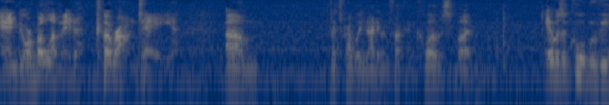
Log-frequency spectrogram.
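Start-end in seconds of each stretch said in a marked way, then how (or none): 0.0-2.3 cheesy, corny put-on character voice. Speaker impersonating a movie character's voice: cheesy Karante impression. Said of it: "the voice for uh, for Karante is very very very kind of perfectly cheesy. Um, I kind of want to do an imperson- impersonation".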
